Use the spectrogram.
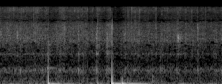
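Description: Onion fries in a little oil inside a pressure cooker, an even close sizzle with a couple of soft thuds and pops from stirring.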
